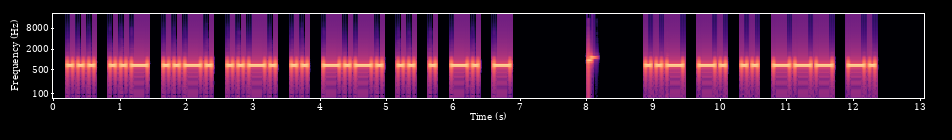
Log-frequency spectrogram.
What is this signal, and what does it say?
Morse code, heard as a keyed tone, about 15 wpm, 700 Hz. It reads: SUFFICIENT UNION
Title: Sentences from Top 1400 Words - New Word Drill Alt - 15wpm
